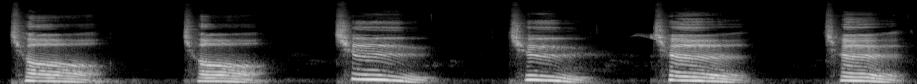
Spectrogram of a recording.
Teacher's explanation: Cho has aspiration sound ch.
